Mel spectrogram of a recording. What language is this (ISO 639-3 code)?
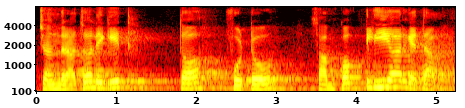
kok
